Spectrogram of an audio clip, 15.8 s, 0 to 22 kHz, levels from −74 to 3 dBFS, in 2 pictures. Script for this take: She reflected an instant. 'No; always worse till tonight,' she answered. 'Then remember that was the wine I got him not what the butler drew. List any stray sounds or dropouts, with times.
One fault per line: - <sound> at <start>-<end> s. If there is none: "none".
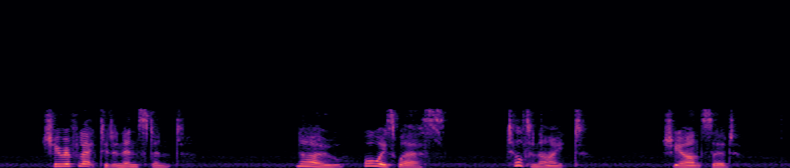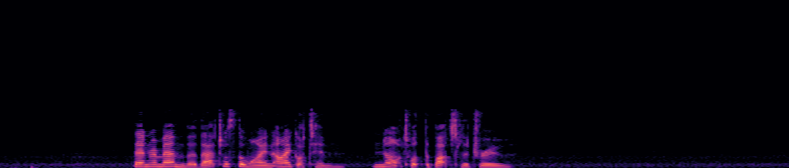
none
